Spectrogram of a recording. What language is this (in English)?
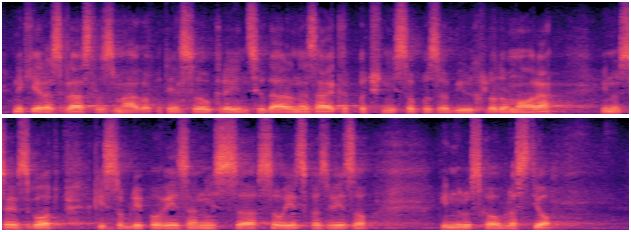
Slovenian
